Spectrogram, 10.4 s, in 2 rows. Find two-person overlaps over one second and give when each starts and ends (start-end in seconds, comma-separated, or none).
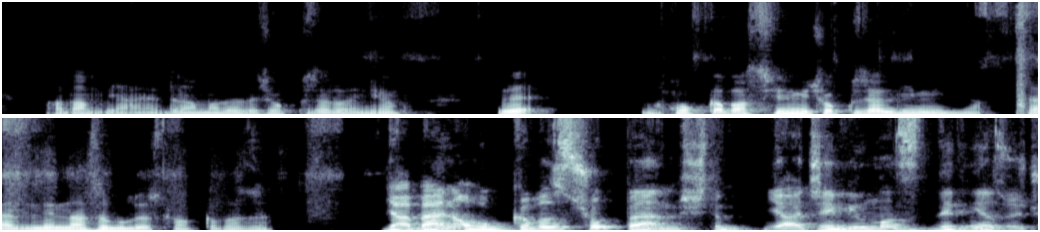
none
